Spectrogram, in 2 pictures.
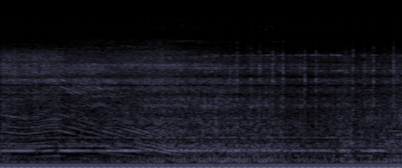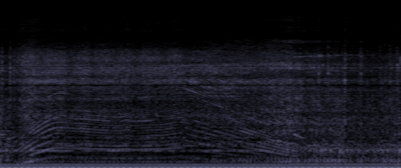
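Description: A chainsaw engine revs up and down loudly.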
